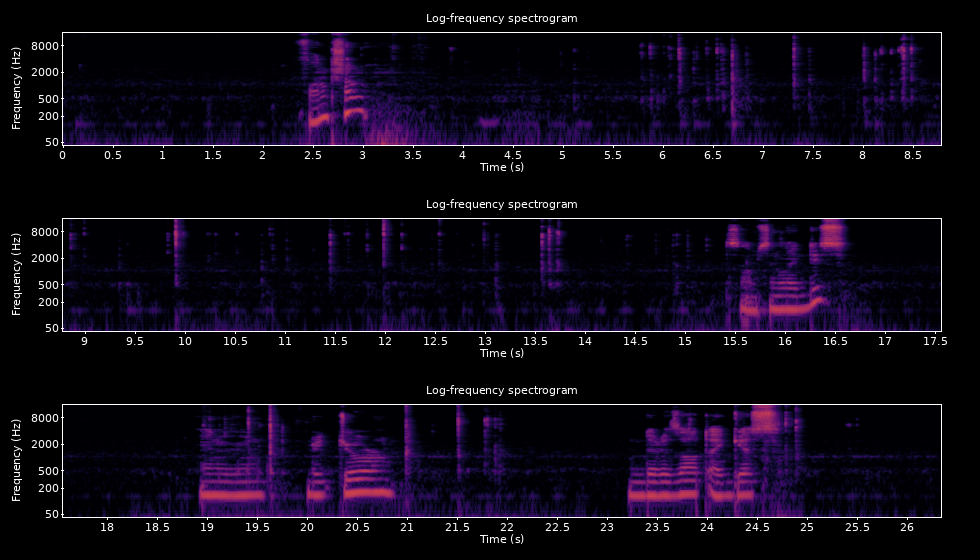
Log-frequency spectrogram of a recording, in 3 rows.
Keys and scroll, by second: 3.0 Down, 4.0 Up, 5.0 shift+Up, 5.5-6.4 typing, 7.8 shift+., 8.0 shift+space, 8.1 shift+[, 8.3 shift+Return, 9.3 shift+super+Return, 9.4 shift+super+z, 9.8 super+Return, 10.2 Down, 10.8 alt+shift+Up, 11.6 alt+shift+Down, 11.8 Left, 12.1 Left, 12.5 Down, 12.7 Right, 13.2 alt+shift+Left, 13.6 alt+shift+BackSpace, 14.5 shift+BackSpace, 14.8 Up, 15.0 super+x, 18.8-19.9 typing, 20.2 super+space, 21.0 super+Right, 21.4 super+BackSpace, 21.8 ;, 24.7 shift+super+p.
